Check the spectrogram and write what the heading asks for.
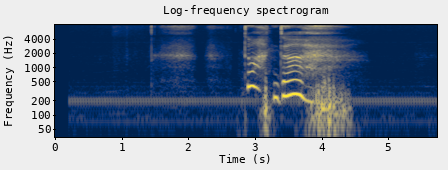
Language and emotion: Russian, sad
